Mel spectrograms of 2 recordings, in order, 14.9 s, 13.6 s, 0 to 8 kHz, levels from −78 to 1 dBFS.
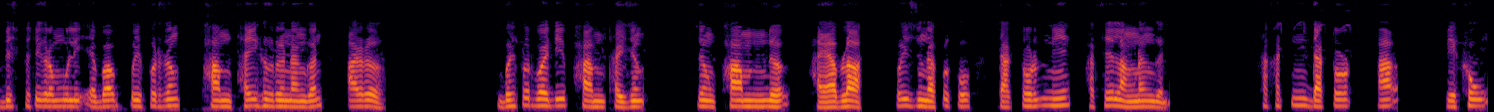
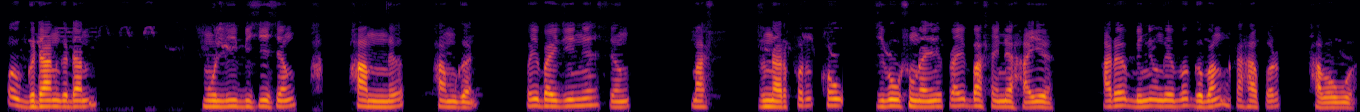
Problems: constant background noise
